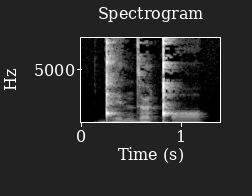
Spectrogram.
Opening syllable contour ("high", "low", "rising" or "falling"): low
